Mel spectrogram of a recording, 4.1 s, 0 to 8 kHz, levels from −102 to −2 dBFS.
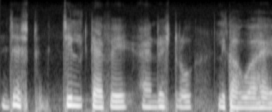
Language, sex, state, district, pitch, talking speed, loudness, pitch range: Hindi, male, Chhattisgarh, Bastar, 155 Hz, 115 wpm, -16 LUFS, 145-175 Hz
